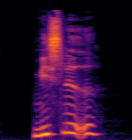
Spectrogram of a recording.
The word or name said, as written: mislede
